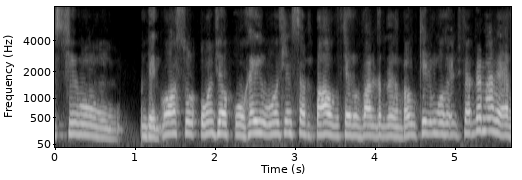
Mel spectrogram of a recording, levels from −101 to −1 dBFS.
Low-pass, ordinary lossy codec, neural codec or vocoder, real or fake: none; none; codec, 16 kHz, 2 kbps, FreqCodec, smaller model; fake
